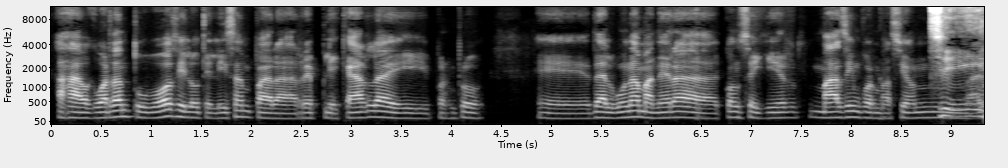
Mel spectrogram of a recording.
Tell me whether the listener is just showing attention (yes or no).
yes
